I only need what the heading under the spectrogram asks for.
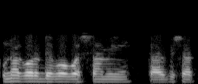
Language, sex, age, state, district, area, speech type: Assamese, male, 30-45, Assam, Goalpara, urban, conversation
